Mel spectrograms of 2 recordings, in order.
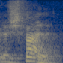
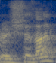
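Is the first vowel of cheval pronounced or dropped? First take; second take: dropped; pronounced. First: The mute e is dropped, squeezing the syllables. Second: Every syllable is articulated, including the mute e. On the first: The speaker calls it wrong. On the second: The speaker calls it right. "dites plutôt"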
